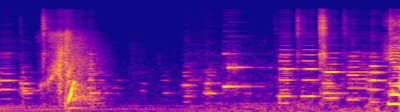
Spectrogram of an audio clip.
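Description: A cartoon swoosh sound effect about two-thirds of a second in, then after a short lull a bright, stepping musical jingle through the second half. A voice starts right at the end.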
